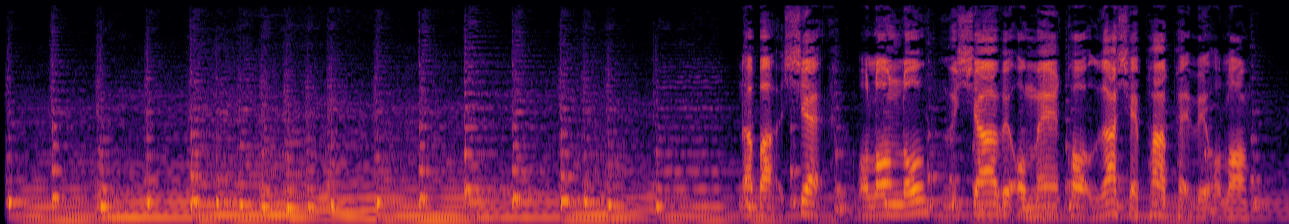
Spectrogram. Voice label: victory through god lahu na, nt drama

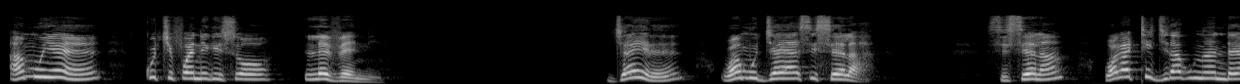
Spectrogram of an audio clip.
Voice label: tonga plateau, drama; chitonga bsz nt drama

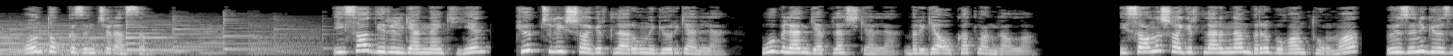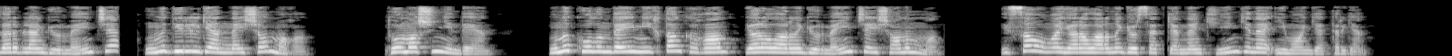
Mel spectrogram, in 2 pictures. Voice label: uzbek northern kipchak; good news

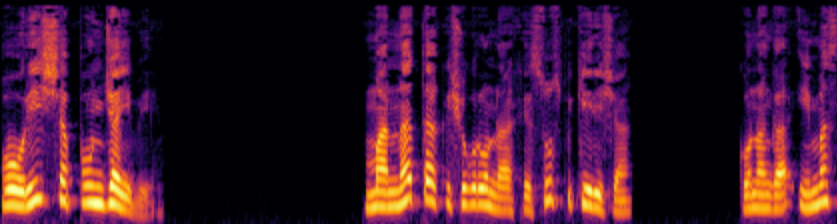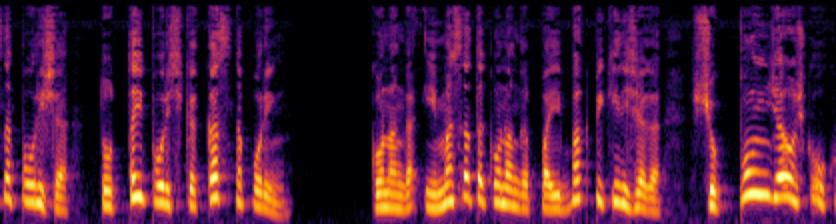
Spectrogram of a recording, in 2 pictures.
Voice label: good news quichua de pastaza

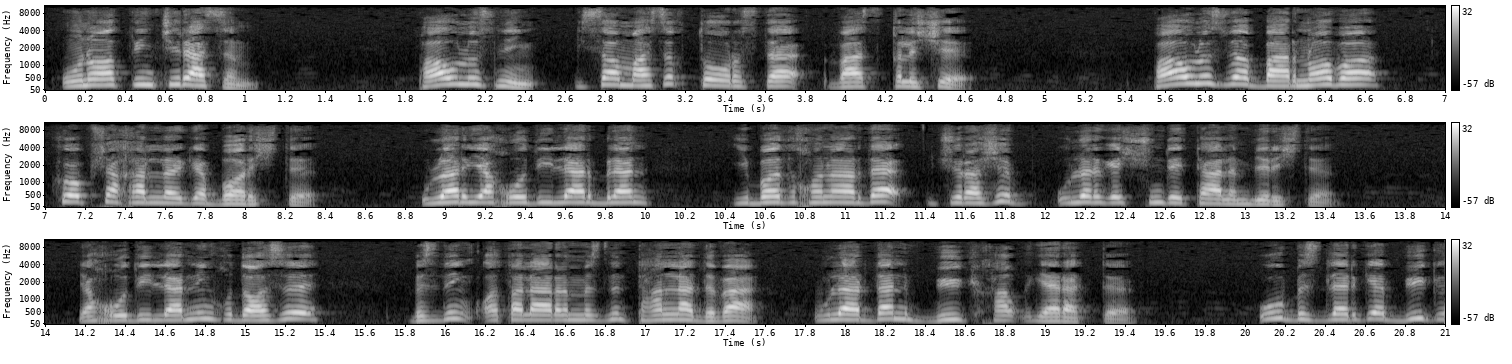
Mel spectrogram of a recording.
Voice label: uzbek northern; acts of the holy spirit

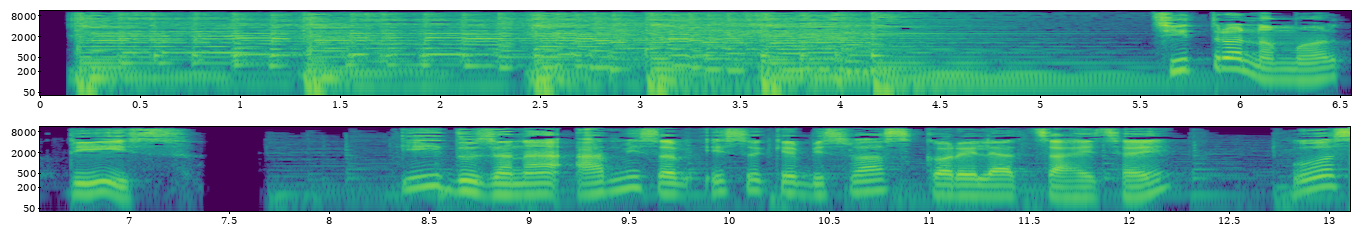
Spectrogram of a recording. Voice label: maithili thetiya

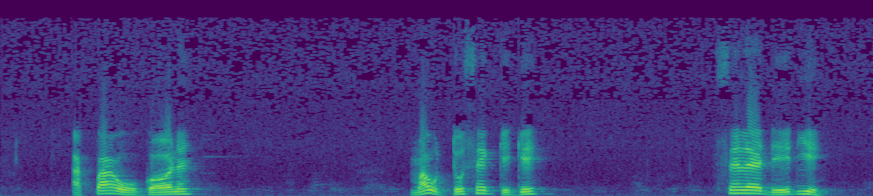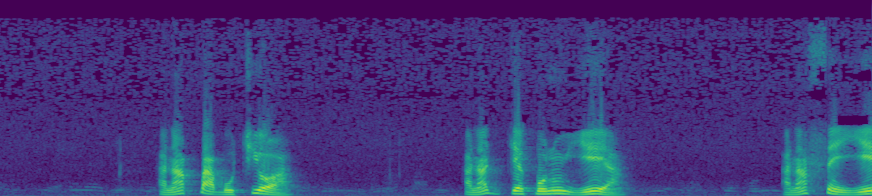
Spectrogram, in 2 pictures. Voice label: good news, fon fongbe bible drama

